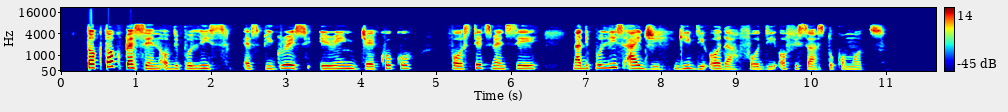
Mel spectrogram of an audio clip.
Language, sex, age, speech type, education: Nigerian Pidgin, female, 15-29, spontaneous, tertiary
